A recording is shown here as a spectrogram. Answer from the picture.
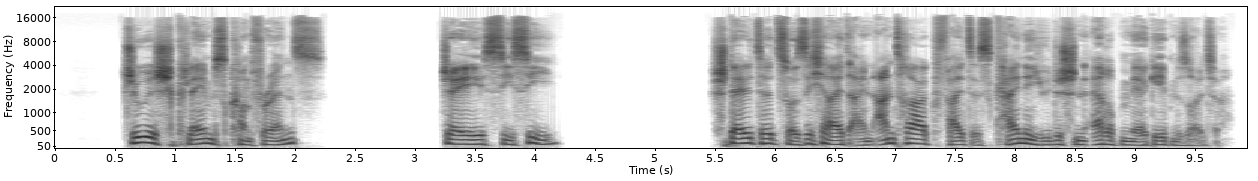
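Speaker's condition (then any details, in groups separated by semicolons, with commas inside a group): No condition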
